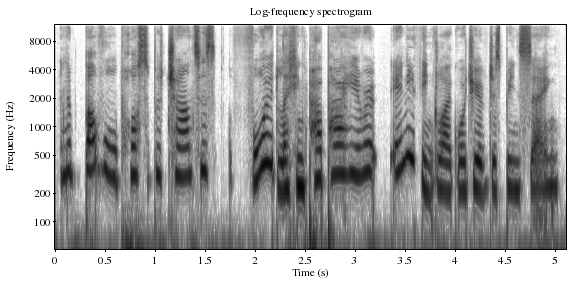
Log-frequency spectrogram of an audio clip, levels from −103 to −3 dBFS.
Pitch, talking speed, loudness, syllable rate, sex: 285 Hz, 200 wpm, -17 LUFS, 5.8 syllables/s, female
